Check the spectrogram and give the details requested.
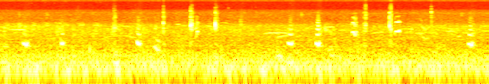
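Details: Grey francolin, or teetar, giving short soft clucking notes at irregular intervals, with faint higher chirps scattered through a quiet background hum.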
